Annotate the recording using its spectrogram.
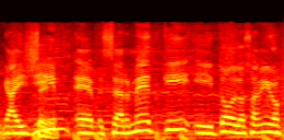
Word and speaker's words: Gaijin: La H suena como J, Yokohama, ese Hama se escribe con H pero es con J, se dice con J, Hokkaido, y la J suena como Y, es decir, Gaijin, Romaji o Meiji.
